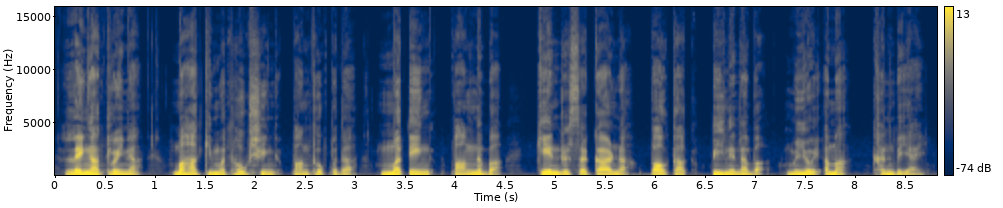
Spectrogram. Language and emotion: Manipuri, neutral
